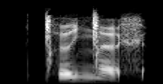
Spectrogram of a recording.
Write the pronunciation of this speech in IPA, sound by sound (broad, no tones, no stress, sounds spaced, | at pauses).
ǀʰ ə i̯ ŋ͡ǀ æ x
